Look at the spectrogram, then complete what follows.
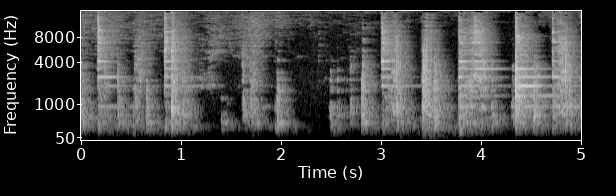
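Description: Perforated steel spatula scraping and clinking against a metal kadai while onion-tomato masala is stirred and sautéed, in quick repeated strokes with short metallic ringing and a brief pause about two seconds in.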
